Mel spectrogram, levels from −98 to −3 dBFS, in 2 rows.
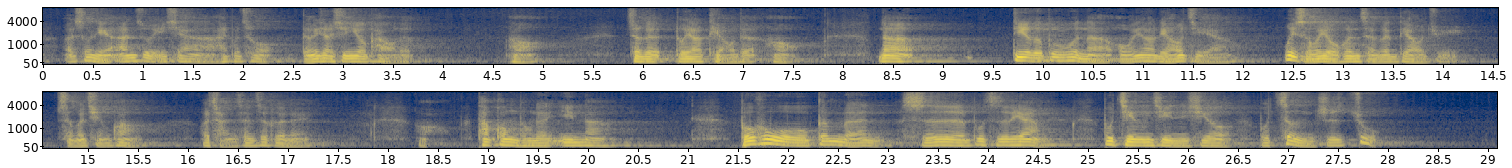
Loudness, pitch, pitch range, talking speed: -21 LUFS, 105 Hz, 95-115 Hz, 175 characters per minute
